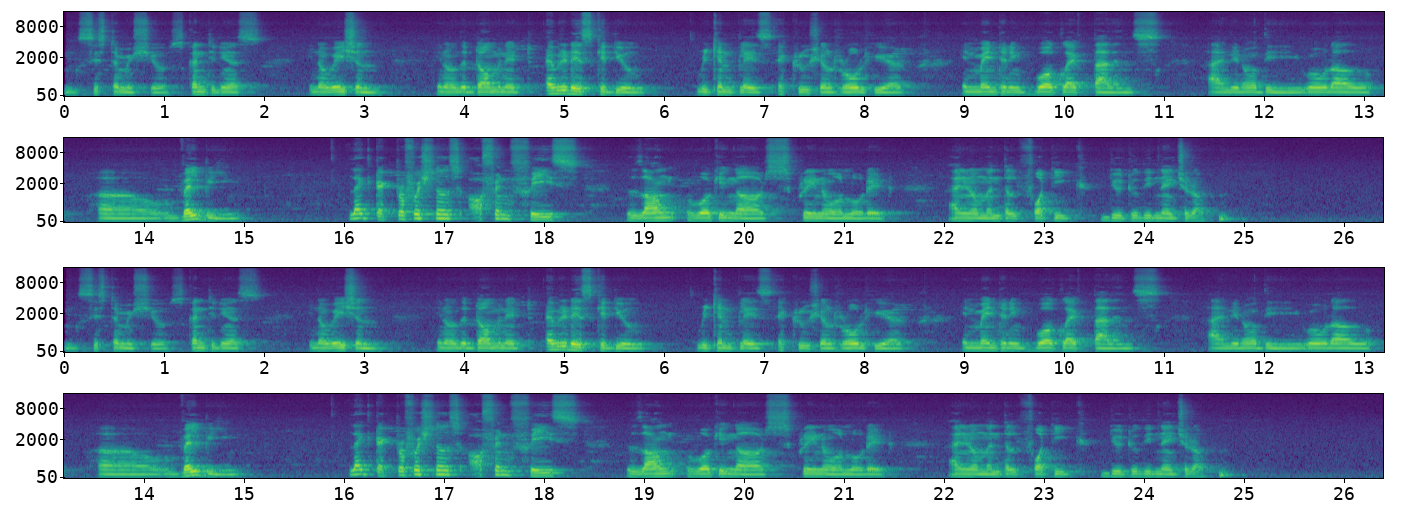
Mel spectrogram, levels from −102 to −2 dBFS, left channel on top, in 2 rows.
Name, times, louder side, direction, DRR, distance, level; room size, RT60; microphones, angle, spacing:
voice 1, 0.0-1.9 2.4-3.2 3.7-5.8 6.3-8.4 9.0-11.0 11.4-13.1 13.5-15.0 16.1-18.3 18.8-21.4 22.0-24.9, left 1 dB, 10° left, 9 dB, 0.3 m, -25 dB
19.5 x 8.2 x 3.0 m, 0.70 s
head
